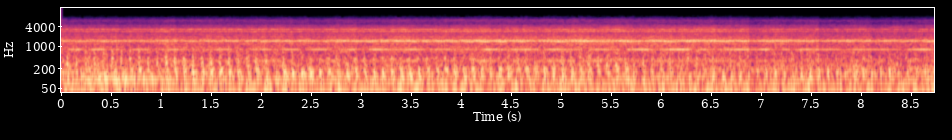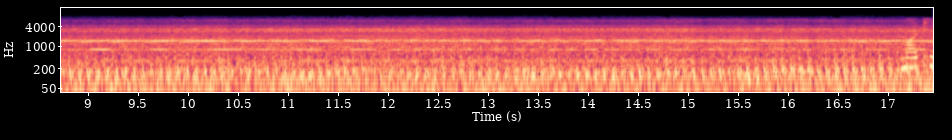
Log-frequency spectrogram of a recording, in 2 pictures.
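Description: Helicopter engine and rotor noise from the DCS flight simulator game, a constant droning whine with steady tonal hum that runs unbroken and evenly loud throughout.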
